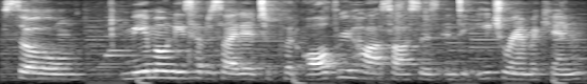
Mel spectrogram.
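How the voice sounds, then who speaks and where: A woman's voice: mid-range voice, fairly even intonation, moderate pace. A woman hosting a casual cooking show, chatting bubbly and laughing often as she cooks. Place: home kitchen. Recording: roomy kitchen with music underneath.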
